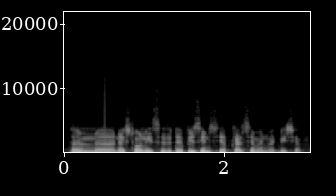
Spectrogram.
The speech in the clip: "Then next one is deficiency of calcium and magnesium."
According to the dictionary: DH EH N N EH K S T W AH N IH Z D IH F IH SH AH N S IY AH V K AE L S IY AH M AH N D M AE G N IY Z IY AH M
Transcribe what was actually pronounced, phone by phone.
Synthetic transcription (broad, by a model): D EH N N EH K S T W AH N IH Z D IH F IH S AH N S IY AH P K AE L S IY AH M AH N D M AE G N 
